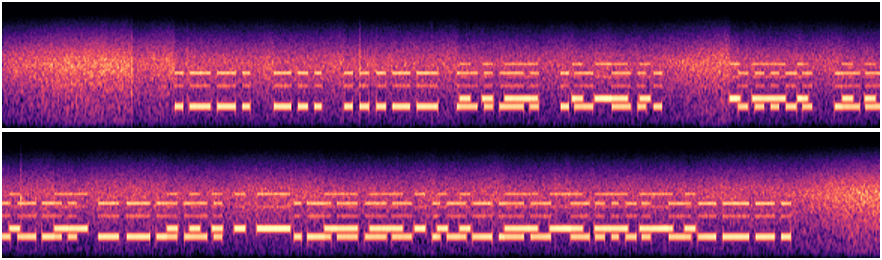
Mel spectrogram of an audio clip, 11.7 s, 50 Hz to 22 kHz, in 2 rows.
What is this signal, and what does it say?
Morse code, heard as two keyed tones. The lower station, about 24 wpm, 740 Hz: PD3CAD 599 1169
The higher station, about 16 wpm, 990 Hz: UR RST 479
